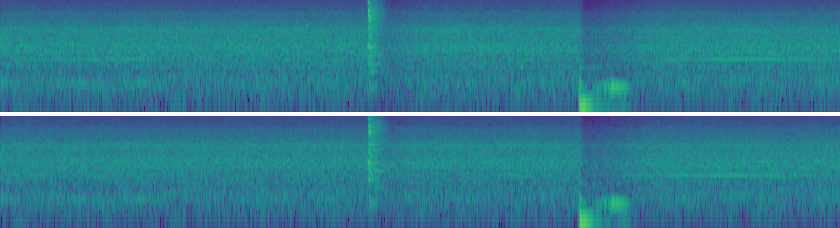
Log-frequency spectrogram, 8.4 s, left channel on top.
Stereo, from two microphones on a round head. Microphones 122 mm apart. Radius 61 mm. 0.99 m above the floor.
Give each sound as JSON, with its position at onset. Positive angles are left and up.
{"t": 3.7, "sound": "a snare drum", "side_deg": 80, "distance_m": 2.5}
{"t": 5.8, "sound": "a splash", "side_deg": 70, "distance_m": 3.0}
